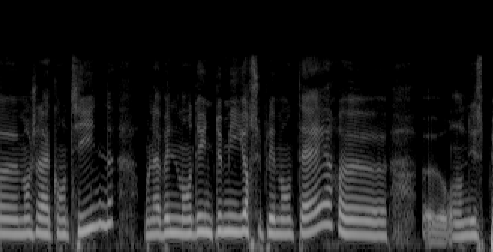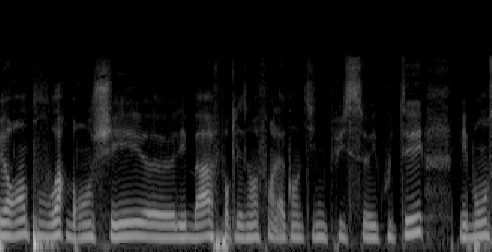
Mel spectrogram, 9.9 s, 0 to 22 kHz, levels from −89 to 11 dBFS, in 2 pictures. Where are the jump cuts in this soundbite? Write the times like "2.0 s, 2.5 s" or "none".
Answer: 2.1 s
